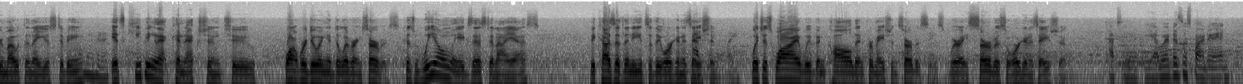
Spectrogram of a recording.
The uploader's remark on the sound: It’s an Interview in Action live from the 2023 CHIME Fall Forum.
